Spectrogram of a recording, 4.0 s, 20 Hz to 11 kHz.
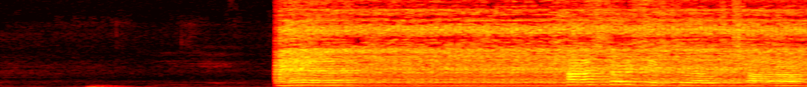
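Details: Nebulizer compressor machine switched on and running with a steady mechanical hum and buzz. The nebulizer chamber holds 2 ml normal saline plus a medicine dose, and a face mask covers the child's nose and mouth.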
